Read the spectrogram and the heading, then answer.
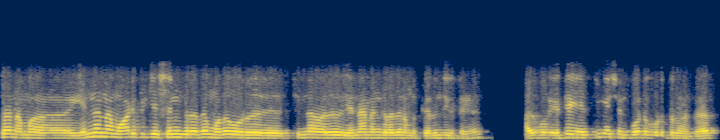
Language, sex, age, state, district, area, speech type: Tamil, male, 30-45, Tamil Nadu, Pudukkottai, rural, conversation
